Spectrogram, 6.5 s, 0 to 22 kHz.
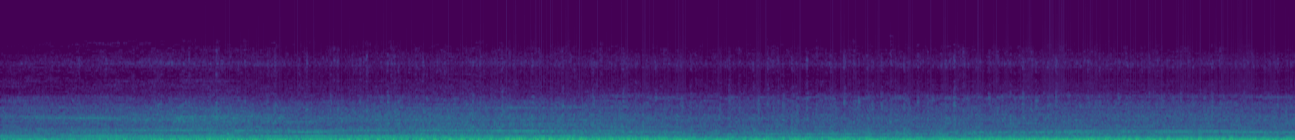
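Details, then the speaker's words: LT1 Chevrolet Caprice, original Optispark cleaned and resealed, cold: deep steady idle with even pulse, no misses or knocks; no leaks and the earlier bad ticking noise gone, slight hesitation felt. "That's not leaking. It's running. Sounds like smells like the same nasty Caprice that I always had. I guess there's not much I could tell. I don't hear a bad, super bad ticking noise anymore."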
